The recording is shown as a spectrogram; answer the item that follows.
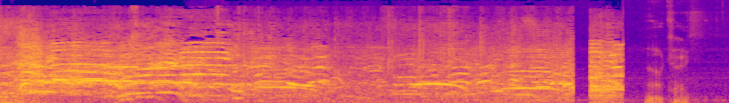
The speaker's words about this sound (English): yelling at players like this is absolute bullshit.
